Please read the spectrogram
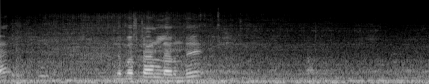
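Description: Steady low hum of a car's engine and road noise heard inside the cabin of a moving car, with a brief voice in the middle.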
